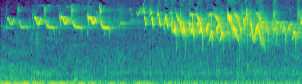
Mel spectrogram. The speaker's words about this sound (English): But if you want to create something very beautiful, then you can only use one sound. It's birds singing.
